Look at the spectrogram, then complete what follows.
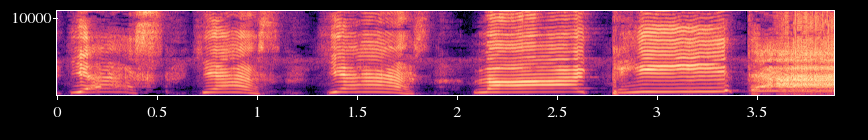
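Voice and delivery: put-on high, loud, drawn-out childish holler. A narrator's reading. Fudge hollers at the salesman for shoes like Peter's, a high, loud, drawn-out holler. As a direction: holler it like a stubborn toddler. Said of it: "Fudge hollered".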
